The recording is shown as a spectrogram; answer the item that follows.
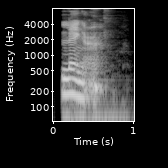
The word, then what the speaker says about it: länger: Okay, so long is lang, longer, länger. So you can hear the proper pronunciation.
